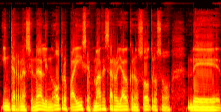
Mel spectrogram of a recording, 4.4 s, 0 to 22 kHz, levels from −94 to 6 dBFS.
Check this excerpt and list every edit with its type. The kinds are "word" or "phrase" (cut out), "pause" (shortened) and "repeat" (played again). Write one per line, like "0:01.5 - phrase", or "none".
none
